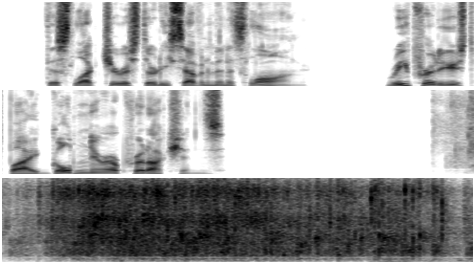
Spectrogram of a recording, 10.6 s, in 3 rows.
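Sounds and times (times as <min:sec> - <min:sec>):
speech: 0:00.4 - 0:05.3
audience applause: 0:06.8 - 0:10.6.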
